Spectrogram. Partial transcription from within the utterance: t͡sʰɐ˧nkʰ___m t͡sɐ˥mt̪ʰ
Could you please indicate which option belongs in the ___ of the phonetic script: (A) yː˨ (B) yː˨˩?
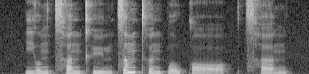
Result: A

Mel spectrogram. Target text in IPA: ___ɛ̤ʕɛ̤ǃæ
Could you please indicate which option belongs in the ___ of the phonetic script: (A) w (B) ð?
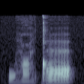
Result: A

